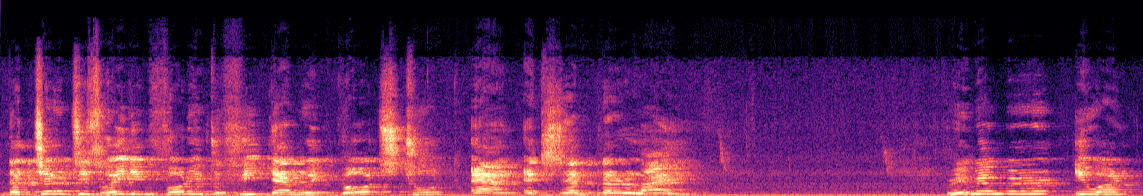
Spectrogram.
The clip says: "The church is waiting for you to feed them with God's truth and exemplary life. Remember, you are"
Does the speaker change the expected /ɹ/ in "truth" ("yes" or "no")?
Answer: yes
